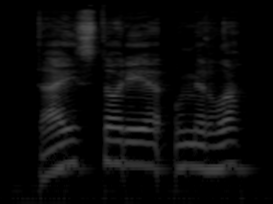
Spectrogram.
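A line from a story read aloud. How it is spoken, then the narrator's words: Flat, even voice. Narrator (Russian): ровным голосом ответила рыжая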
